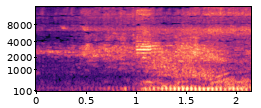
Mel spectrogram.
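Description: A motor vehicle's engine running nearby, a steady low hum that grows louder about a second in.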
